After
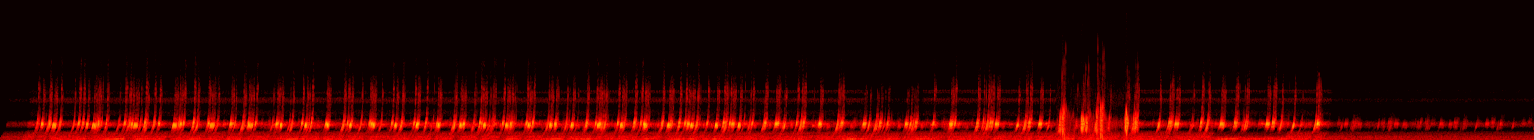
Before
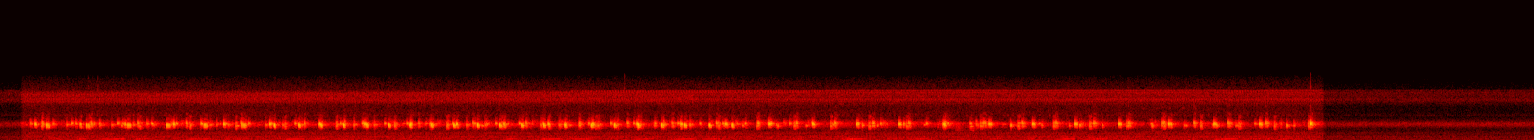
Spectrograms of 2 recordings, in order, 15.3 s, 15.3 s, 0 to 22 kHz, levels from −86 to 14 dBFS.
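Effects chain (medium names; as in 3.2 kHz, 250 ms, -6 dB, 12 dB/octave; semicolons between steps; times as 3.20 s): local Wiener filter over 25 samples; 12.10–12.84 s: high-order bell 930 Hz -11 dB; in parallel at -3 dB: compressor with a negative ratio -40 dBFS; 8.55–9.15 s: on the sum: distance through air 110 m; phase dispersion highs, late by 88 ms, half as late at 1.4 kHz; on a send: repeats whose band climbs or falls 366 ms, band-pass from 230 Hz, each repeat 0.7 oct, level -8 dB; 10.56–11.39 s: on the sum: loudspeaker Doppler distortion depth 0.79 ms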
